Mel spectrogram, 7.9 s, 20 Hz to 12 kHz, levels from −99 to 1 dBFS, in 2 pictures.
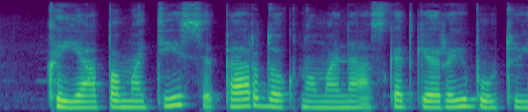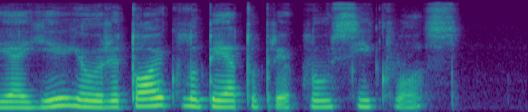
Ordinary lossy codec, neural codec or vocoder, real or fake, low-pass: AAC, 64 kbps; none; real; 10.8 kHz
